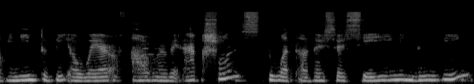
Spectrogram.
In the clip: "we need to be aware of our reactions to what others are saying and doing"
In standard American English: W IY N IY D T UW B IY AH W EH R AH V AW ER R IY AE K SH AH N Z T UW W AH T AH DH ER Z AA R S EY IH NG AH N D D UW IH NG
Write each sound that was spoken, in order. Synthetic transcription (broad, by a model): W IY N IY D T UW B IY AH W EH R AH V AW ER R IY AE K SH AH N S T UW W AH T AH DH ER S AA R S EY IH NG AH N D D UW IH NG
